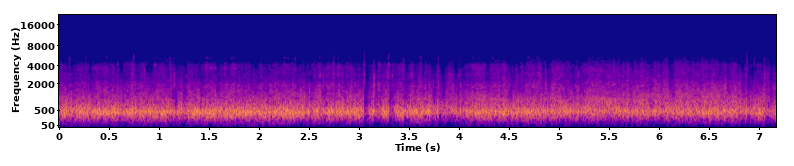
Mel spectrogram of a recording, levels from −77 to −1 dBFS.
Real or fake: fake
